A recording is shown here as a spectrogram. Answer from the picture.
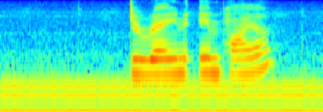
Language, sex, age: English, female, 19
